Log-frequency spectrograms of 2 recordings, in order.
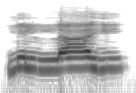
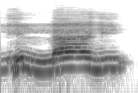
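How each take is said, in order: First: The L sound is thin and light. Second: The L sound is thin and light.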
